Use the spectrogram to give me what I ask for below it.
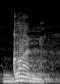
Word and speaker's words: gun: पहला है GUN गन। अब जी के जस्ट आफ्टर यू आया इसलिए इसका जी की प्रोनाउंसिएशन गा होगी।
